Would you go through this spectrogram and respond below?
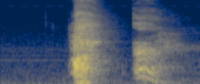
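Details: Man with Tourette syndrome whose tics sound like coughing; two abrupt sneeze-like bursts: sudden involuntary vocal cough tic.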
